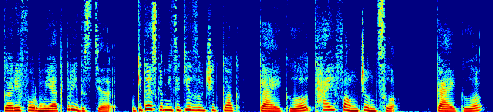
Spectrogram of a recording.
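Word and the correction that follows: Гайгэ (改革): «Кай» произносится в третьем тоне, «гэ» – во втором тоне. Слово «кайгэ» переводится как «реформа». – «Гайгэ» – реформа.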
